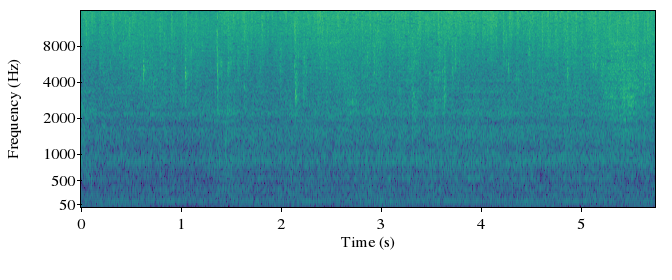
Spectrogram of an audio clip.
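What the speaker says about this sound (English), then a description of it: "I'm just taking warm water and I'm only wetting the front" Warm tap water runs steadily into a sink while fabric is rinsed out, a continuous close hiss and splash with no talking.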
